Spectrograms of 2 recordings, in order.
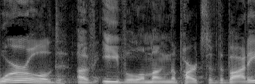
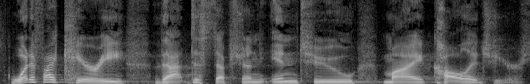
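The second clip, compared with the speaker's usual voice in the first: ordinary talk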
